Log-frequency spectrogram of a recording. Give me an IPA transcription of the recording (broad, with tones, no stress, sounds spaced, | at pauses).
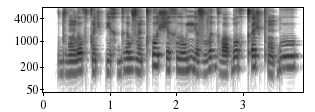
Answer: dʱ õ˨ l o˧ x t ə̃˨ ʃ pʲ œ˨ x ɡʱ ə˧ w z ə̃˨ tʰ o˦ ʃ ə˨˦ x l u˨˦ mʲ ɔ˨ z v ə˦ ɡʱ ɔ˨ ɓ o˦ x kʼ œ˦ ʃ pʼ õ˨ ɓ u˦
